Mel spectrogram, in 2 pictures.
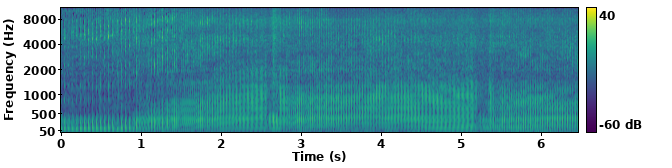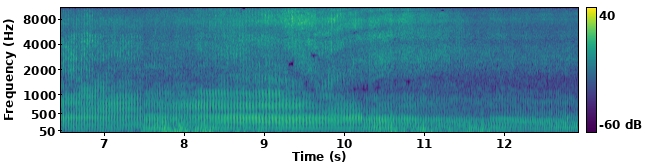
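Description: A motorcycle accelerates away and fades into the distance.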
